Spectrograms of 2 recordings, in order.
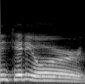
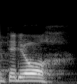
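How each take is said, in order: First: "interior" with the speaker's own countryside R; "interior", final R curled back; caipira R. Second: "interior" in another region's accent, final R changed; "interior" with a contrasting regional final R; other regional R. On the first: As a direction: say "interior" with an inland São Paulo R. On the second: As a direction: say "interior" as other Brazilians do, not with the countryside R. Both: Shown as a demonstration. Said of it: "Tem gente que fala interior".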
